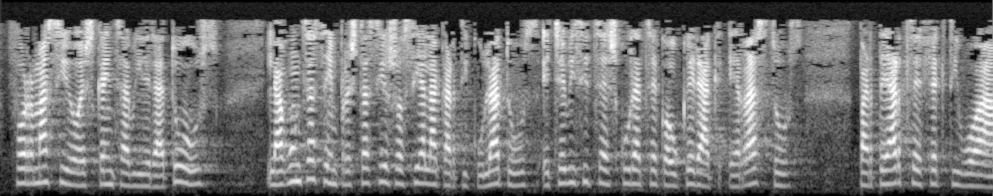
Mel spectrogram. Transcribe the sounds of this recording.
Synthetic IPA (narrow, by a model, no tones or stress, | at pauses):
fo̞ɾmasio̞e̞skajnt͡saβ̞ið̞e̞ɾat̪us | laɣ̞unt͡sase̞jmpɾe̞st̪asio̞so̞sialakaɾt̪ikulat̪use̞t͡ʃe̞βisit͡sae̞skuɾat͡se̞ko̞awke̞ɾake̞rast̪us | paɾt̪e̞aɾt͡se̞ːfe̞kt̪iβ̞o̞a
